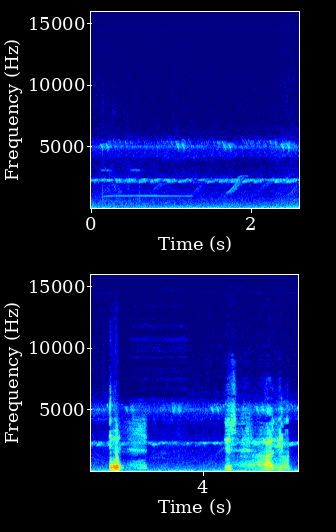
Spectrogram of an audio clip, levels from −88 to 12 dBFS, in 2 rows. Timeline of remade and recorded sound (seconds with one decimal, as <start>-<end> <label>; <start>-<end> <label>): 0.0-3.1 recorded; 3.1-3.8 remade; 3.8-5.2 recorded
